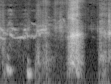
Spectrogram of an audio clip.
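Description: A man's breathless, wheezing laughter: a thin, high, wavering squeak in the first half second, short breathy catches, then a sharp gasp for air about one and a half seconds in.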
